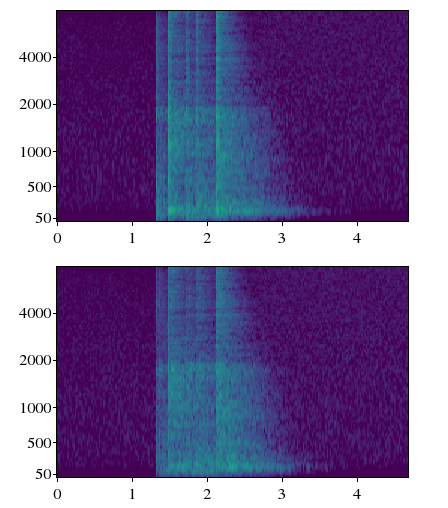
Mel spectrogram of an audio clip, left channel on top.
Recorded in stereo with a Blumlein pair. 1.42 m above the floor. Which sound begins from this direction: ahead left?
A zipper, at 1.3 s.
